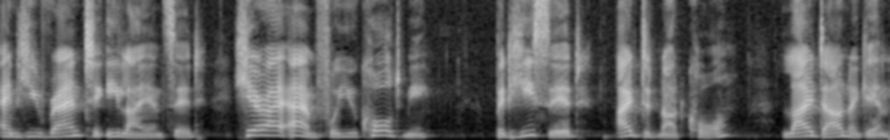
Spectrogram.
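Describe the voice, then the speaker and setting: A woman with an unremarkable speaking voice talks at a moderate pace in a medium pitch, her intonation lively, on a very clean recording with a silent background. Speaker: scripture reader. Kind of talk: reading aloud.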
